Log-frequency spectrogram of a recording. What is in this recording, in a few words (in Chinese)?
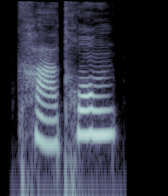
"卡通", Chinese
